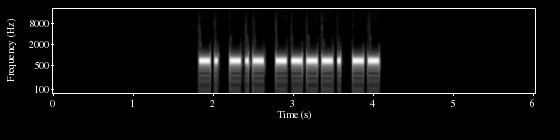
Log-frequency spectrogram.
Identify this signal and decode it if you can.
Morse code, heard as a keyed tone, about 25 wpm, 700 Hz. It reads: NK9M
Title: USA Call Signs - 4 Characters - 25wpm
